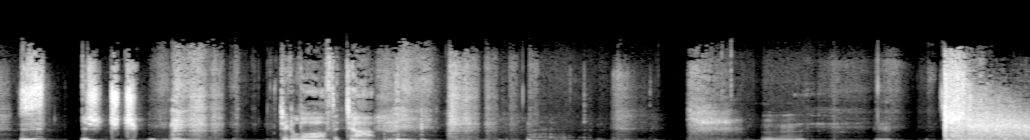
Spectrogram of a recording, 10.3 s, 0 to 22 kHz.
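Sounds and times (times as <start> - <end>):
speech: 0.2 - 1.6, 2.8 - 4.1
person sighing: 6.9 - 8.1
single loud gunshot from a real gun: 9.4 - 10.2.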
